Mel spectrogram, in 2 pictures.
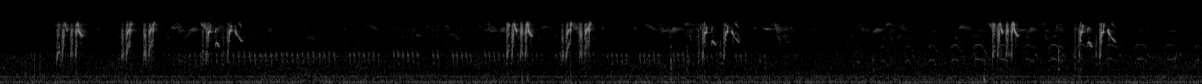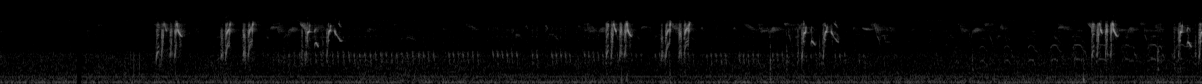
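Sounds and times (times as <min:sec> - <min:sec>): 
dragon bird song high chirps: 0:00.5 - 0:12.1, 0:13.5 - 0:24.0.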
